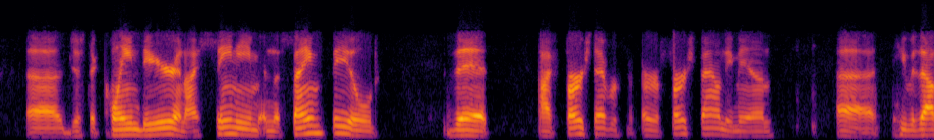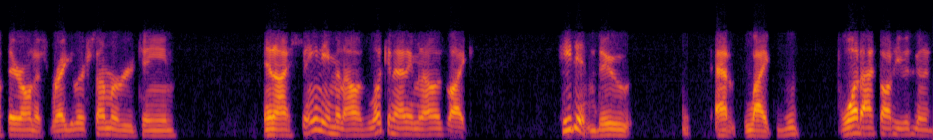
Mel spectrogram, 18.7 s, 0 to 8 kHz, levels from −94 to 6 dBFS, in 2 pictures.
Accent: American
